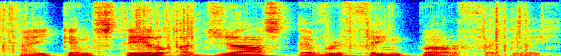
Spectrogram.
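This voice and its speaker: In an Italian accent, a man of medium pitch talks at a fairly slow pace in a monotone, flat intonation. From Italy. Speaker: tattoo machine maker. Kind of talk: tutorial. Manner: halting.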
